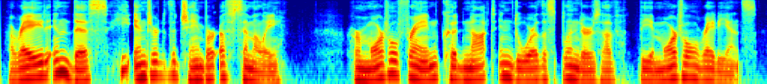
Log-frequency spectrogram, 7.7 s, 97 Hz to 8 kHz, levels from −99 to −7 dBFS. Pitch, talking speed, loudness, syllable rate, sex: 120 Hz, 165 wpm, -19 LUFS, 5.5 syllables/s, male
